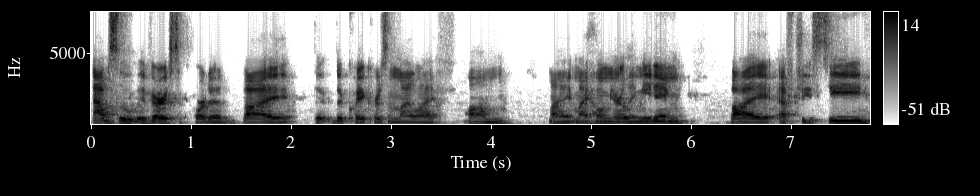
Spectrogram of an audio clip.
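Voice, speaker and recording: Fairly even intonation at a moderate pace, in an American accent. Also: man, medium pitch for a man. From rural Wisconsin. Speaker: drag performer. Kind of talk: Q&A discussion. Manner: halting.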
